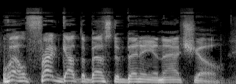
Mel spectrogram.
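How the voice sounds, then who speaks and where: A man's voice: medium pitch, sing-song, normal speed, a loud crowd, heavy background noise. A man co-presenting a program with scripted narration.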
